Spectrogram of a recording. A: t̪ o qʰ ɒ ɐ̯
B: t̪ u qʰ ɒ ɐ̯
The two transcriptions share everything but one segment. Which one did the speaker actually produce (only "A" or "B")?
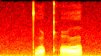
A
